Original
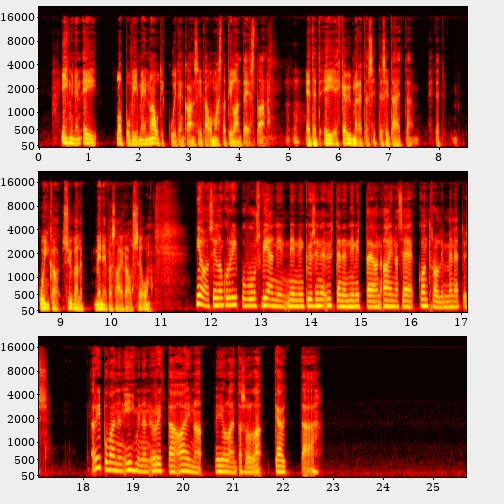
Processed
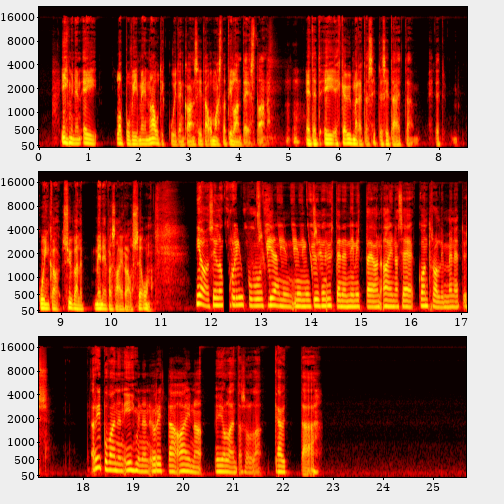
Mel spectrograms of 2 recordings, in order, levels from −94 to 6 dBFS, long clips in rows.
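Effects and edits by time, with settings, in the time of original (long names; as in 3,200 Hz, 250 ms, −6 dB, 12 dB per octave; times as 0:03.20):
0:12.23–0:14.30: all-pass dispersion lows, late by 139 ms, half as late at 2,200 Hz
0:19.09–0:20.32: high-frequency loss of the air 110 metres
0:21.05–0:21.90: downward compressor, threshold −26 dBFS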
